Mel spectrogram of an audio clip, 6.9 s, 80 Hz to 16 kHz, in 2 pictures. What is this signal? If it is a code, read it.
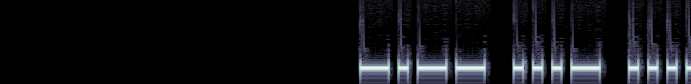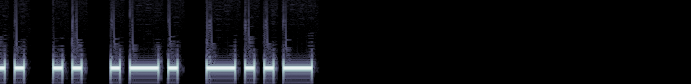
Morse code, heard as a keyed tone, about 25 wpm, 700 Hz. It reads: YV5IRX
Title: DXCC-100 Call Signs - 6 Characters - 25wpm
